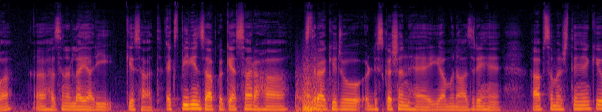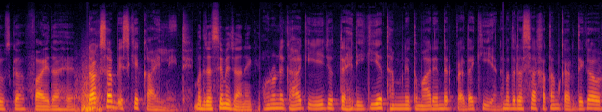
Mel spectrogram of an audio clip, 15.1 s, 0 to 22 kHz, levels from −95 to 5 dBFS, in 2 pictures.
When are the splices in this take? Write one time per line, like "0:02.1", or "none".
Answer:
0:01.9
0:03.8
0:08.6
0:10.7
0:13.8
